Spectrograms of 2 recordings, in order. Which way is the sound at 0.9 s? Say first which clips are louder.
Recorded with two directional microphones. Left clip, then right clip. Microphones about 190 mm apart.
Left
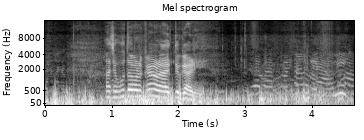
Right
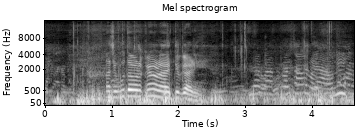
Left 1 dB; 45° left (ahead or behind).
